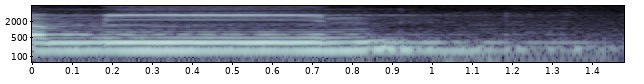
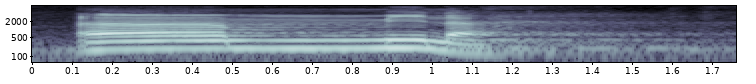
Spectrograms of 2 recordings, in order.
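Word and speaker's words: آمين: Yang pertama, hamzah dipanjangkan, mim ditasydid, dan huruf ya dihilangkan sehingga menjadi aminah. Aminah.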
